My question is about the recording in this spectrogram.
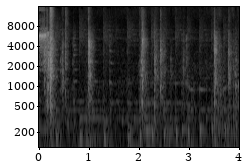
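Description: Plastic snack packet crinkling in a few short bursts as it is handled, with faint background music under it.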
